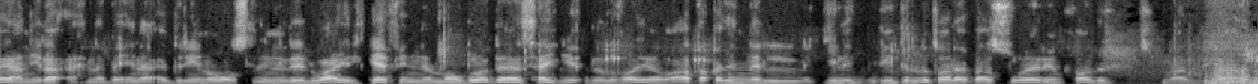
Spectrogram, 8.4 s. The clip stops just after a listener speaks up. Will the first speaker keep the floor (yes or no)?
no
